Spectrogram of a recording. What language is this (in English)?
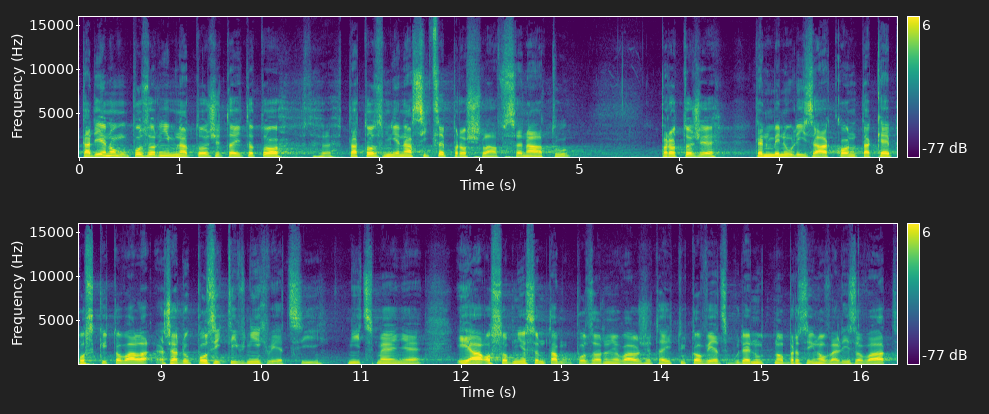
Czech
